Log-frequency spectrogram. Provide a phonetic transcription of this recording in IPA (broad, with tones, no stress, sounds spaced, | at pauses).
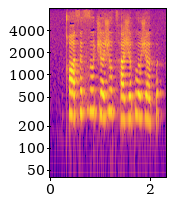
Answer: qʰ a˨˩˦ s ə˨˦ s z ɤ˦ t͡ʃ ɜ˨˩˦ ʒ ɤ˦ t͡sʰ a˩ ʒ ɜ˨˩˦ p l ɤ˨˦ ʒ ɜ˨˩˦ p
